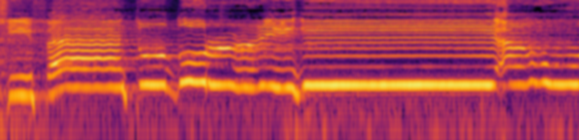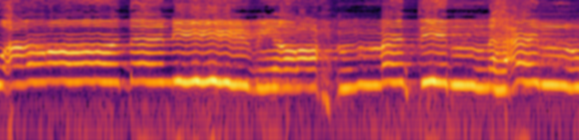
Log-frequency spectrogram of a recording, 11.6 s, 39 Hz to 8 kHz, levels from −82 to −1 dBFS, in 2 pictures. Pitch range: 265-335 Hz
